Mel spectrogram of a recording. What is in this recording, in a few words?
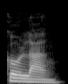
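Khmer "គរឡើង"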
